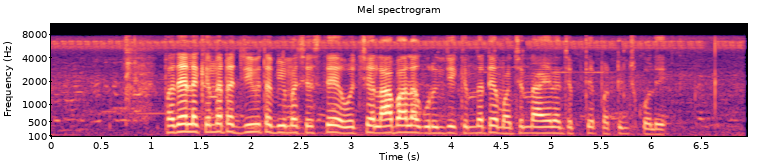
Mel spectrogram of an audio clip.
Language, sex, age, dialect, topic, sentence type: Telugu, male, 41-45, Southern, banking, statement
